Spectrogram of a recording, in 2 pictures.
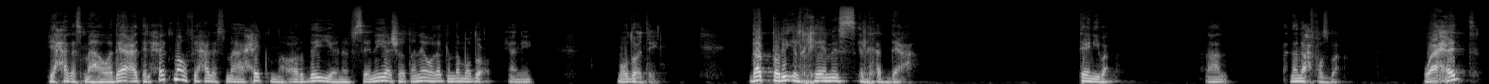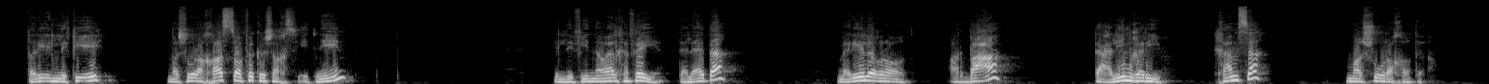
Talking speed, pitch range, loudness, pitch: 100 wpm, 100-150 Hz, -19 LUFS, 125 Hz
